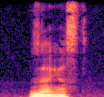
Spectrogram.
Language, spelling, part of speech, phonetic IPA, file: Polish, zajazd, noun, [ˈzajast], LL-Q809 (pol)-zajazd.wav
